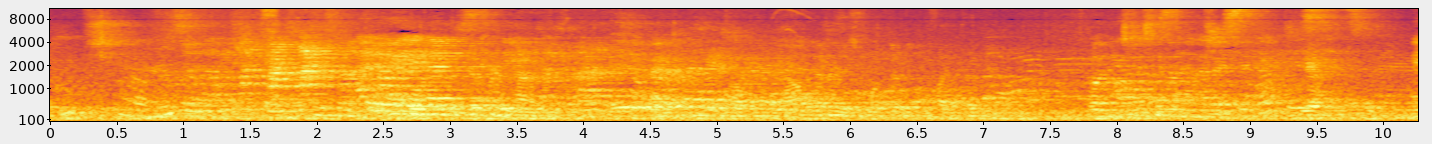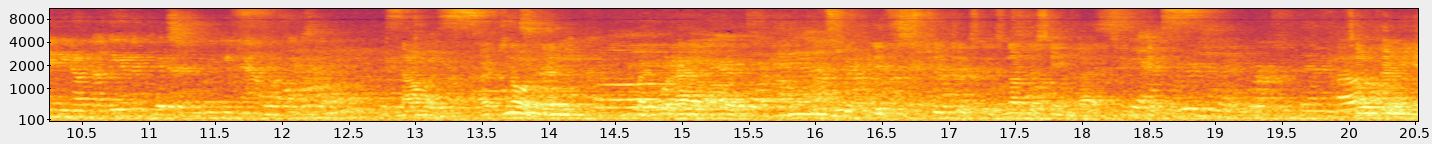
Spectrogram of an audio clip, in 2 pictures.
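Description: Spectators in the stands talk and call out loudly.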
